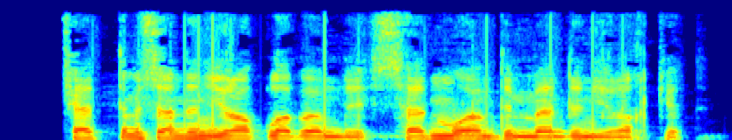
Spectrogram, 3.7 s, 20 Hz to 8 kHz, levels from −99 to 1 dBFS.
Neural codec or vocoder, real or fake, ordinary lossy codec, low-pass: none; real; MP3, 48 kbps; 7.2 kHz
